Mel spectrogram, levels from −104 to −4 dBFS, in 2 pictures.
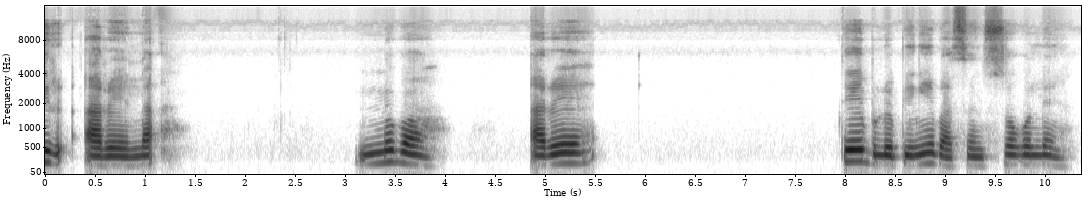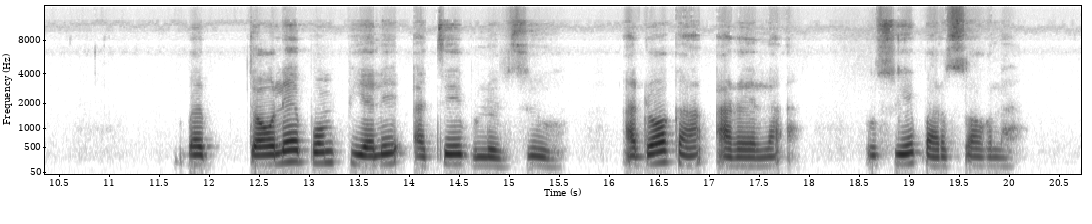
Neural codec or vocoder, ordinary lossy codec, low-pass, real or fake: none; Opus, 24 kbps; 14.4 kHz; real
